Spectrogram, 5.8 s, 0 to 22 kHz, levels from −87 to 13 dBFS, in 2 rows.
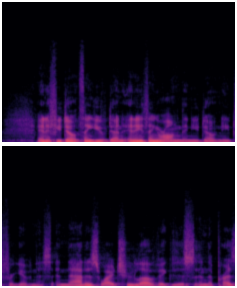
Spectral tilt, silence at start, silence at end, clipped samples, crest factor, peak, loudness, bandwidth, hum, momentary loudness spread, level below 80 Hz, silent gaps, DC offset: -6.5 dB/octave; 0.2 s; 0 s; under 0.1%; 18 dB; -14 dBFS; -33 LUFS; 13.5 kHz; none; 13 LU; -74 dBFS; none; under 0.1%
